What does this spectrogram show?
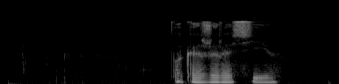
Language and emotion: Russian, neutral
